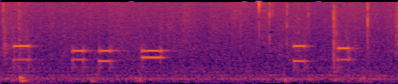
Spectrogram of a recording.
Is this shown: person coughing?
no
